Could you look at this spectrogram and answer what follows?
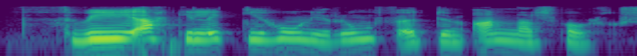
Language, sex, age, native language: Icelandic, female, 13, Icelandic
